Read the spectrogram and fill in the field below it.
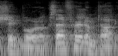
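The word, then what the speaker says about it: Shugborough: I believe this word is pronounced Shugboro. It's pronounced Shenangler. The Shigboro inscription. I think it's Shigboro because I've heard him talk about it.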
